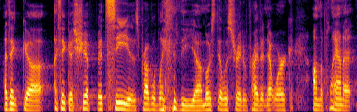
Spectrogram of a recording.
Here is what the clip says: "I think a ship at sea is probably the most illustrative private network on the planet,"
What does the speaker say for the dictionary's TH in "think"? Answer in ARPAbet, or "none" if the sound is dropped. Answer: TH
